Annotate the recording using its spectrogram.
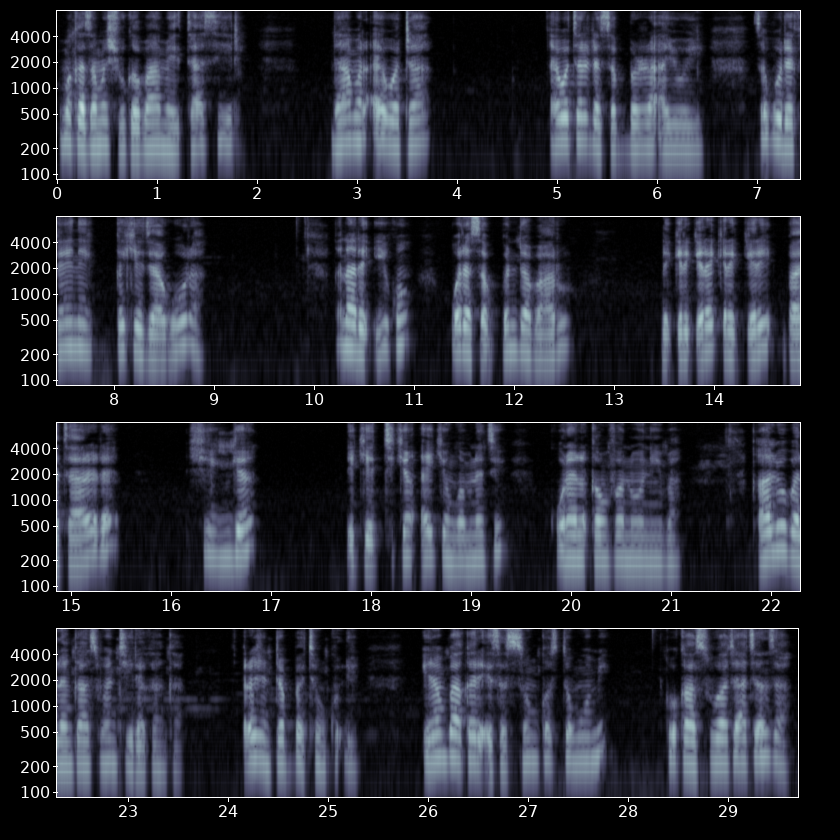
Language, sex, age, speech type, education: Hausa, female, 15-29, spontaneous, secondary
